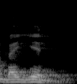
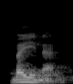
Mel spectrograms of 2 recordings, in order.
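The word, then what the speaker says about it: بيّن: tafadol asoal khamis bayyin ini bacanya bayyin lain Baina bayin fadal naklati waarokatiha Jelaskanlah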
